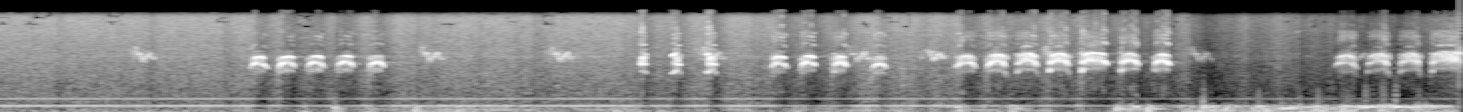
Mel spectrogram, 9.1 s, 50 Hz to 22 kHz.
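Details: Osprey calling at its nest in Charlo, Montana, 24 August 2023, 17:43: quick bursts of three to five high, piping whistles, coming faster toward the end, over a steady low electrical hum.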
